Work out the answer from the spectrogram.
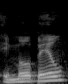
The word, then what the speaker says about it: Immobile: the same publication also says that Italy Striker immobile is how he pronounced his name 33 is expected to stay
